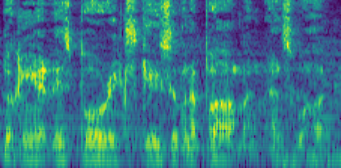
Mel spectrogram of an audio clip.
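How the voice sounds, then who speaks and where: A very gravelly, grumbling mercenary. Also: male voice, fairly low pitch, fairly even intonation, brisk, over music. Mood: sardonic, grumbling. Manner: blunt, sardonic, grumbling. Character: gruff, suspicious, grizzled male mercenary. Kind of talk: video game character acting.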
